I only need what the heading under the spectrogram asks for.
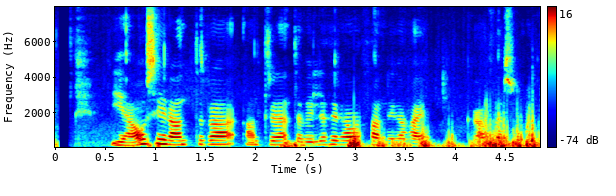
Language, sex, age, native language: Icelandic, female, 50-59, Icelandic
